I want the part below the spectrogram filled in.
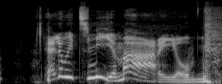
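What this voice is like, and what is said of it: Funny put-on character accent. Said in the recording (German): “sehr seltsame Gestalt mit einem komischen Akzent”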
